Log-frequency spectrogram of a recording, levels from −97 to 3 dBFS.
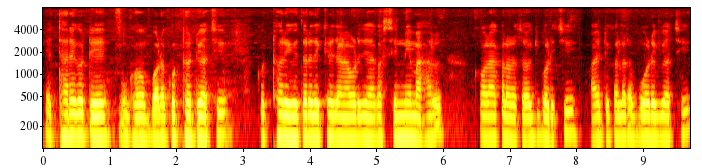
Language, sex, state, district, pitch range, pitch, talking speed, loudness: Odia, male, Odisha, Nuapada, 130-140 Hz, 135 Hz, 155 wpm, -16 LUFS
